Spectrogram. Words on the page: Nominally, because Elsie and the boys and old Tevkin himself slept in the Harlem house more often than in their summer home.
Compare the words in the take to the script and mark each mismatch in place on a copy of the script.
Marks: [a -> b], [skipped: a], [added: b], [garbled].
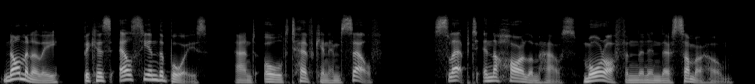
Nominally, because Elsie and the boys and old Tevkin himself slept in the Harlem house more often than in their summer home.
